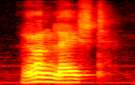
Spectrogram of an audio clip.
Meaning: a ranking in the form of a list
- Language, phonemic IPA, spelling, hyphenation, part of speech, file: Dutch, /ˈrɑŋˌlɛi̯st/, ranglijst, rang‧lijst, noun, Nl-ranglijst.ogg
